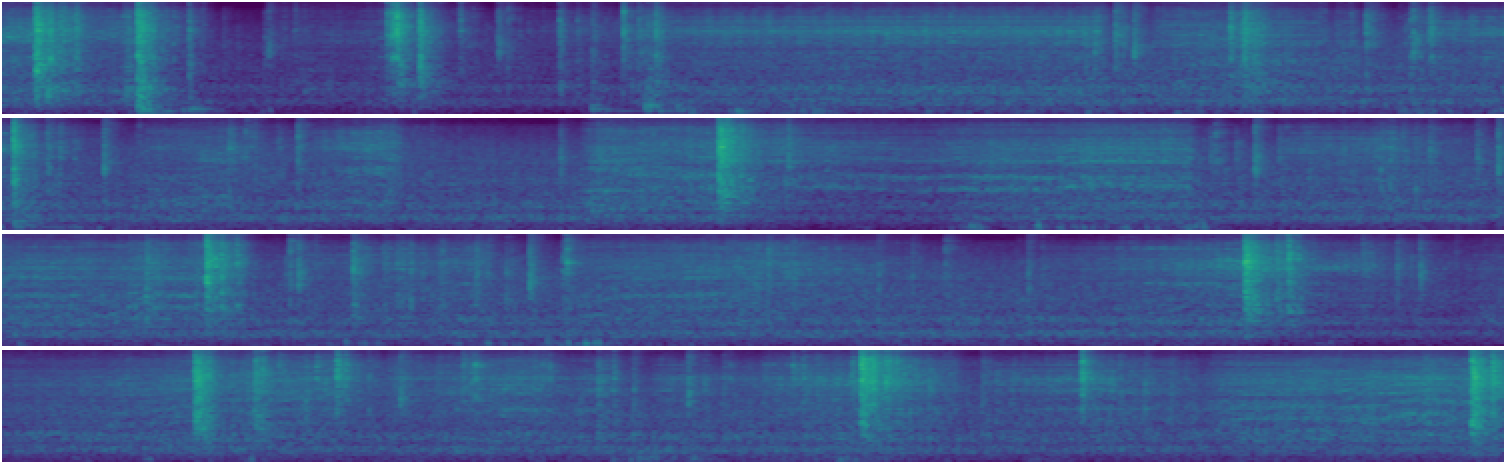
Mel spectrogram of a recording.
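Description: Remote-control toy car's small electric motor whirring steadily as it drives over a tile floor, with a sharp plastic clack every few seconds as it knocks into other toy vehicles.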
